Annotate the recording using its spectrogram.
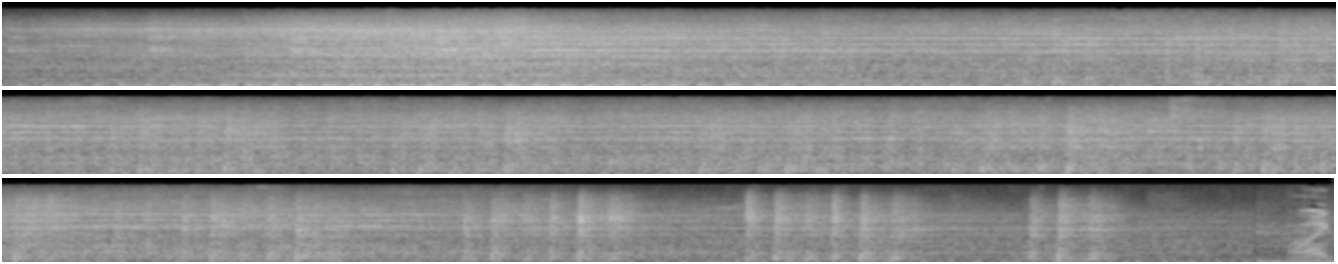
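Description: Amtrak Northeast Regional passenger train passing close by behind a GE Genesis diesel locomotive. The locomotive's engine is loudest about two to three seconds in, then the passenger cars' wheels run by with a steady clickety-clack that thins out near the end.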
